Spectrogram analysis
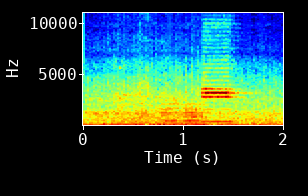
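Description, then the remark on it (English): A car drives in Calcutta, travelling south of the city, with a steady low road and engine rumble, and a single short, bright horn toot sounds near the middle, standing out briefly above the traffic noise. “We're still in Calcutta, but we've jumped in a car.”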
